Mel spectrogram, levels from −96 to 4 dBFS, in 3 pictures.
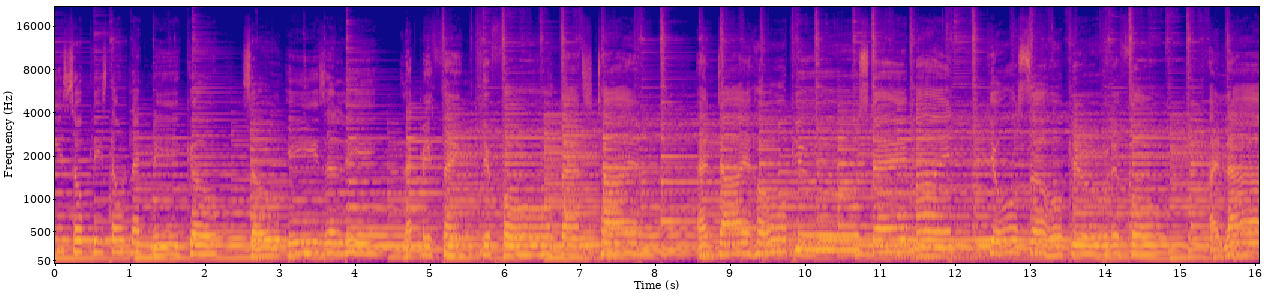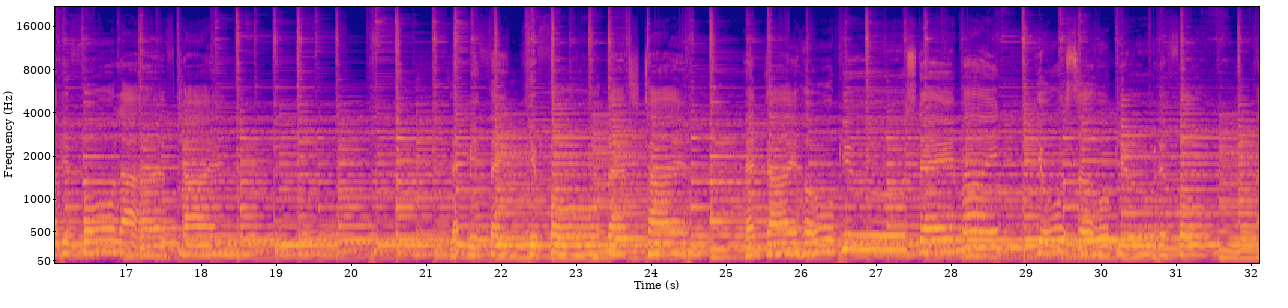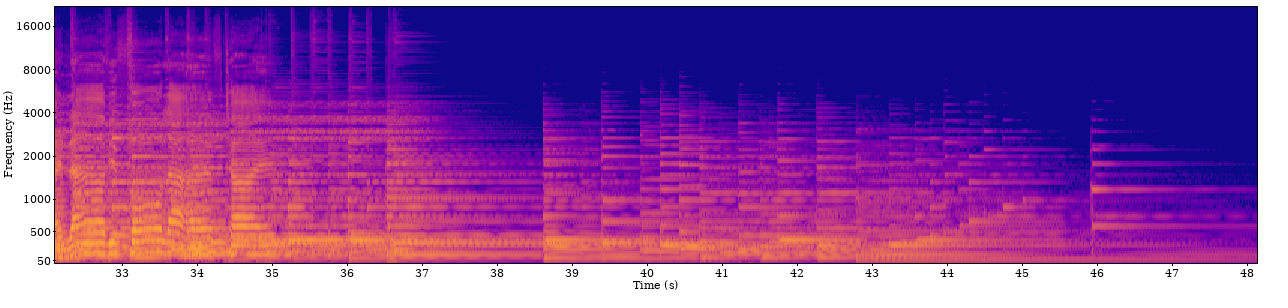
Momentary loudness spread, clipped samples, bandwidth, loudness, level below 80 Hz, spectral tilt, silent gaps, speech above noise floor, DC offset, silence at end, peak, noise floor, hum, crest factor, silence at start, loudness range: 14 LU; under 0.1%; over 20 kHz; -18 LUFS; -50 dBFS; -6.5 dB/octave; none; 35 dB; under 0.1%; 2 s; -2 dBFS; -52 dBFS; none; 16 dB; 0 s; 13 LU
